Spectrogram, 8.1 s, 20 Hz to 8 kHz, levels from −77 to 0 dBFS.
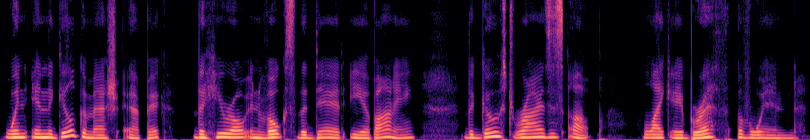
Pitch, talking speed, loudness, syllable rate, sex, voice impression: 185 Hz, 155 wpm, -17 LUFS, 4.3 syllables/s, female, feminine, very adult-like, slightly muffled, calm, sweet, slightly kind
